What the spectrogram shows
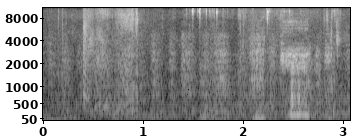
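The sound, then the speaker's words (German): A dog sniffs eagerly at a jacket given to it to pick up a scent while searching for a lost mobile phone: quick, breathy snuffling bursts mixed with rustling fabric and a brief zipper clink, with light panting between sniffs. “Ich gebe ihr mal mein Jäckchen, um daran zu schmücken.”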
